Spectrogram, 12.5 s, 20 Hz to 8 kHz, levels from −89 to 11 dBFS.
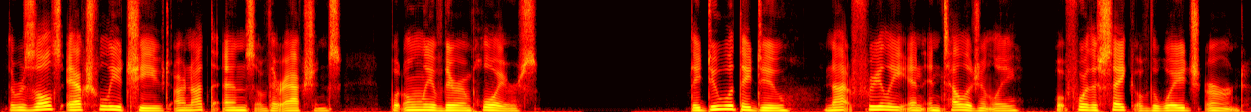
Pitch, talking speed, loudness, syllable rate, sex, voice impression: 180 Hz, 160 wpm, -18 LUFS, 5.0 syllables/s, female, feminine, very adult-like, intellectual, elegant, slightly strict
